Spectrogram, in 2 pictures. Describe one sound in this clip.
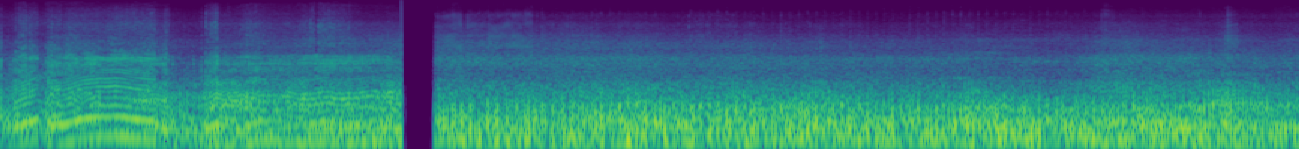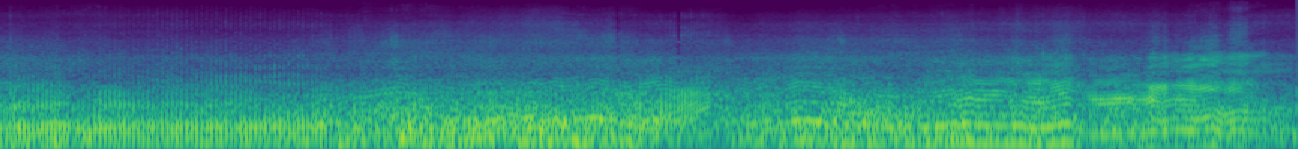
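A quad bike engine revs and roars loudly nearby, rising and falling in pitch.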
